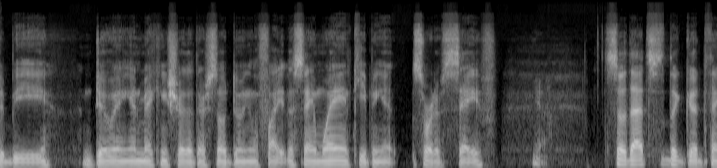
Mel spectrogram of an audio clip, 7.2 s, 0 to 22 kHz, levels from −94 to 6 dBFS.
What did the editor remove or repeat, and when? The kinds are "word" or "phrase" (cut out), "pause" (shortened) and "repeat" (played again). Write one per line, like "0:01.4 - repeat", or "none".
none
